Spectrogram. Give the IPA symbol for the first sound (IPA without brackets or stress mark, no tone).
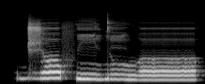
d͡ʒ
